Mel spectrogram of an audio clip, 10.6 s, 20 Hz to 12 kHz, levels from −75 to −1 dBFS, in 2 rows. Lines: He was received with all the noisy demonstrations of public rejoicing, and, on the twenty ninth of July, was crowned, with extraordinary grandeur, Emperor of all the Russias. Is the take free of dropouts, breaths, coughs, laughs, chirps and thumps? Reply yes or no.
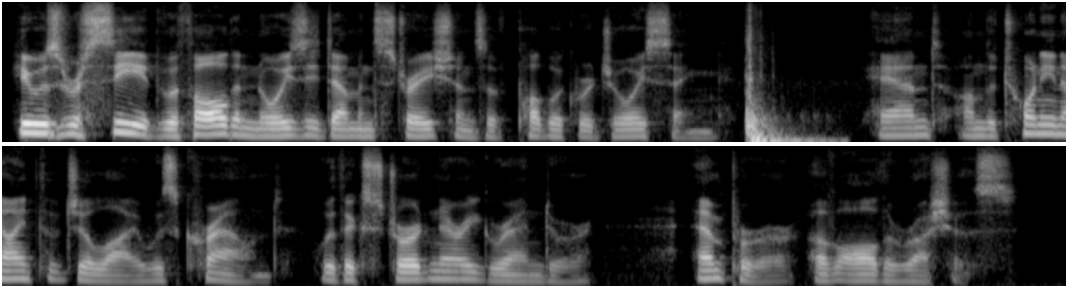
no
